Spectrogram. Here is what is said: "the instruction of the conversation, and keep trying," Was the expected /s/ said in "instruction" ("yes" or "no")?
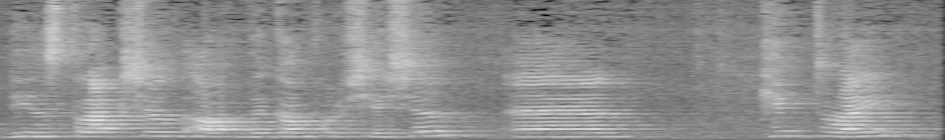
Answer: yes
